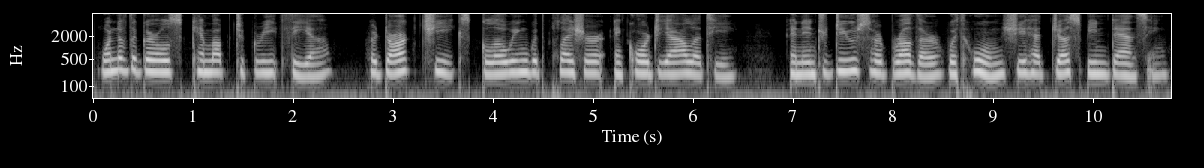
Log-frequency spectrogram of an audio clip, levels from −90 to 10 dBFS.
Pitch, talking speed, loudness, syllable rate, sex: 225 Hz, 155 wpm, -16 LUFS, 4.3 syllables/s, female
